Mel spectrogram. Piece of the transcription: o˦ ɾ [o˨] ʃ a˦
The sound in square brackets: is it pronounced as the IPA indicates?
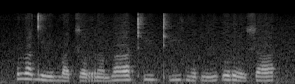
no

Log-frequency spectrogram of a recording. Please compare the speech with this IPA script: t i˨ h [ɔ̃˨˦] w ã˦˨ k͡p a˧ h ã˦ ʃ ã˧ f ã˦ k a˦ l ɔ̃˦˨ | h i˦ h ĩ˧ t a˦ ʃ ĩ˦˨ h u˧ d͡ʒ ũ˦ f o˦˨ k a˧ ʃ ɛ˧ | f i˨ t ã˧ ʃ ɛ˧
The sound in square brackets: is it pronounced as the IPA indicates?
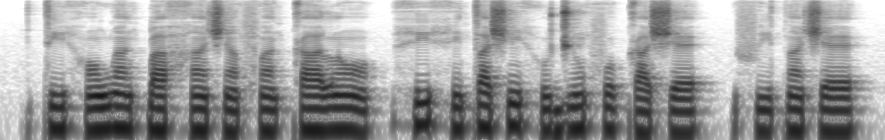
yes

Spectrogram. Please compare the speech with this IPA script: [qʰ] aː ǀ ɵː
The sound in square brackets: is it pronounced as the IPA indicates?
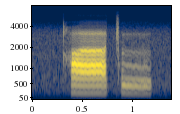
yes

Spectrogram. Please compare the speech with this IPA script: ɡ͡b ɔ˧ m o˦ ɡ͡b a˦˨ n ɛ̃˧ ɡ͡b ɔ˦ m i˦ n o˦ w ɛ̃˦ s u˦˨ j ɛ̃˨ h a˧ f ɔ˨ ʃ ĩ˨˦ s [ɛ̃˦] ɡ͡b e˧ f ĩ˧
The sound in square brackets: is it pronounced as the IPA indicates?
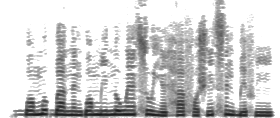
yes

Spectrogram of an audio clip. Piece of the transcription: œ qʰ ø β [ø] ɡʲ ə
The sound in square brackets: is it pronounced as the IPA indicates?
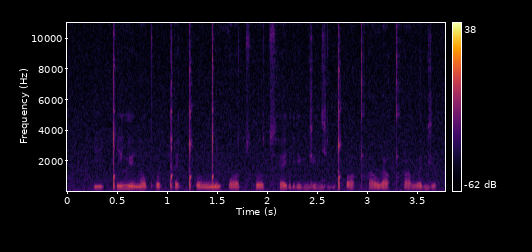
no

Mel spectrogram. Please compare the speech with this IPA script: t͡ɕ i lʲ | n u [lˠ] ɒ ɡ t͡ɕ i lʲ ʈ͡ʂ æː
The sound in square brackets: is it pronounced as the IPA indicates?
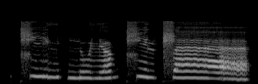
no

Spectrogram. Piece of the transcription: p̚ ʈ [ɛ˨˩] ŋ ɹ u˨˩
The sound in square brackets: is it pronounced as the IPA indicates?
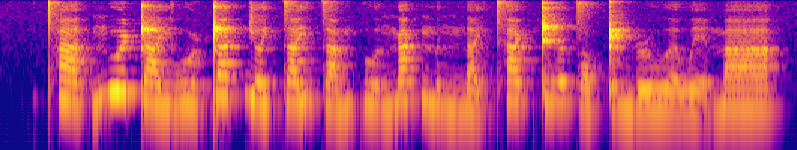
no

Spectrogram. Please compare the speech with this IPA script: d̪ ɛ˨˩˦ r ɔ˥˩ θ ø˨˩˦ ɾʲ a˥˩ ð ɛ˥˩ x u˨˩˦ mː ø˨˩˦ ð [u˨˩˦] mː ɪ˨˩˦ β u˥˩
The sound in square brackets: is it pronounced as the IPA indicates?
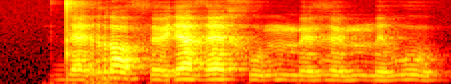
no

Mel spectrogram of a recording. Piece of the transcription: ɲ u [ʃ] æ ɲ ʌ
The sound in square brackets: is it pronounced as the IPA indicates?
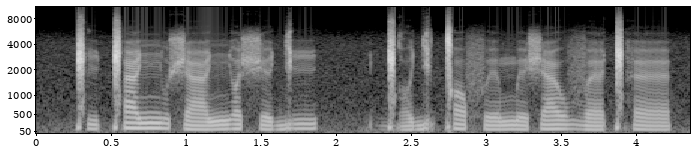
yes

